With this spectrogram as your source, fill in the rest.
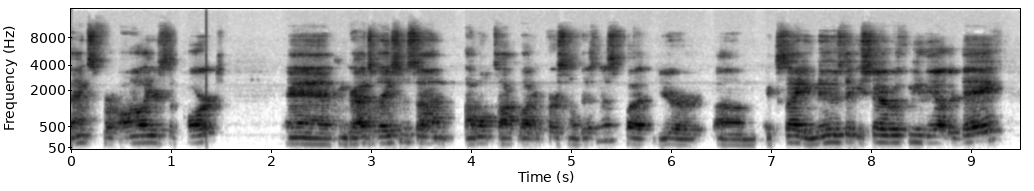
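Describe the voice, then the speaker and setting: A man is speaking. Music plays in the background. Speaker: flute maker and seller. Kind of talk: livestream chat with viewers. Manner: fast; casual, animated.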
